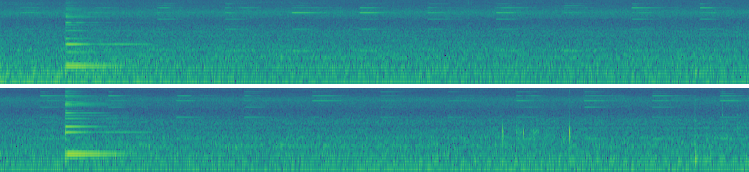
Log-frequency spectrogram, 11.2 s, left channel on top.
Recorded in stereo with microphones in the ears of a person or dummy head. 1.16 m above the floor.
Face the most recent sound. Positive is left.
turn(degrees=-45)  # may be behind; listen again after turning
